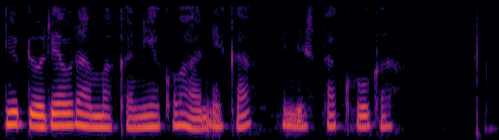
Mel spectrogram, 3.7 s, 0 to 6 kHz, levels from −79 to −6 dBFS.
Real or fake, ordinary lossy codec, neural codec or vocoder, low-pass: fake; none; codec, 16 kHz, 4 kbps, FreqCodec, larger model; 5.4 kHz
